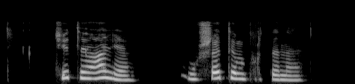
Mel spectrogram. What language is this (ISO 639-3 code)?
chm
